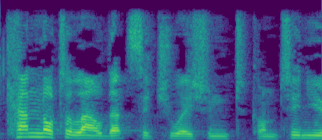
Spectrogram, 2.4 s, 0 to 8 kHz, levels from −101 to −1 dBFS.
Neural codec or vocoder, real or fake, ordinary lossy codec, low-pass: vocoder, 44.1 kHz, 128 mel bands every 512 samples, BigVGAN v2; fake; none; 7.2 kHz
